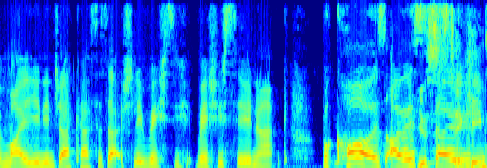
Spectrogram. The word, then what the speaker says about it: Rishi Sunak: Rashid Sunak is now the Prime Minister. And then I saw his official spokesperson pronounce his name the same way earlier today.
